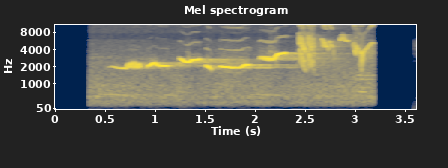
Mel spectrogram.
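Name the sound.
common blackbird song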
